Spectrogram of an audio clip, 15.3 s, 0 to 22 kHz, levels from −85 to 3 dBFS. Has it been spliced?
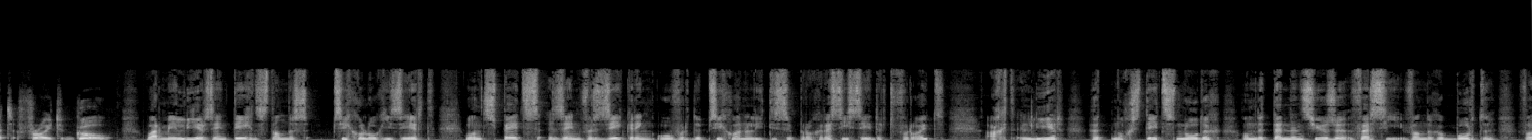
yes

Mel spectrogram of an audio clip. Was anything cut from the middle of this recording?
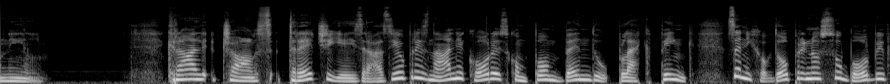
no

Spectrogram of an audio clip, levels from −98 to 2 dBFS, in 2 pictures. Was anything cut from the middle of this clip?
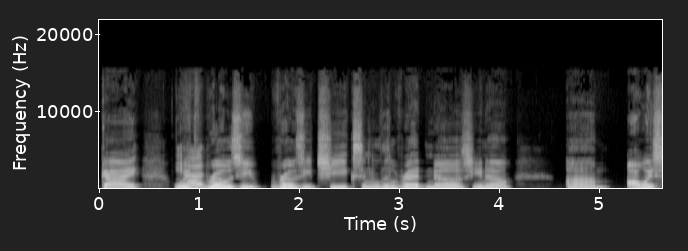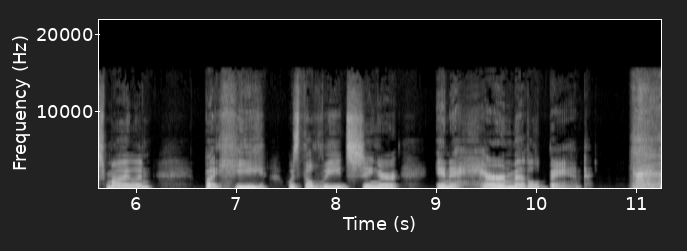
no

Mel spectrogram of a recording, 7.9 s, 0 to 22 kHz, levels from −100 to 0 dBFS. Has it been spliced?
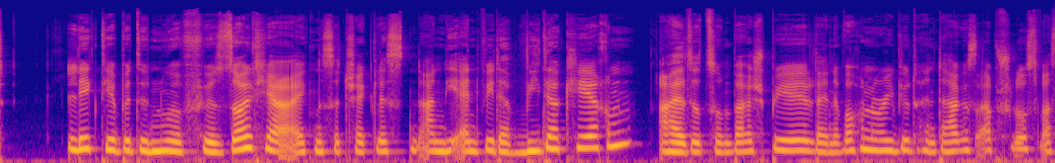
no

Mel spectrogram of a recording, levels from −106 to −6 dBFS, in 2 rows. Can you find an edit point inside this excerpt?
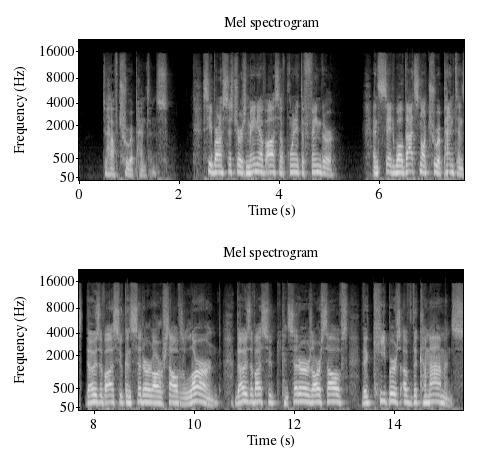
yes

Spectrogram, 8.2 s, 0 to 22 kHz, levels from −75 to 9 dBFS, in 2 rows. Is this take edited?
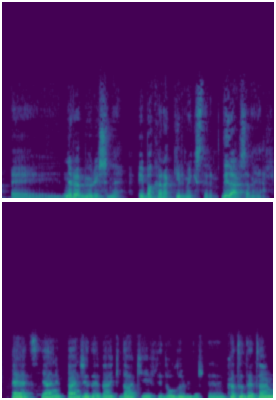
yes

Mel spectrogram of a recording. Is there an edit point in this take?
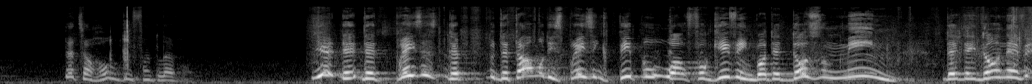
yes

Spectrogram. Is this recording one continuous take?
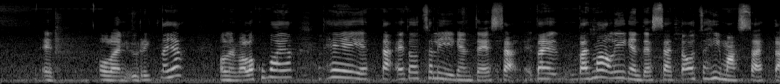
no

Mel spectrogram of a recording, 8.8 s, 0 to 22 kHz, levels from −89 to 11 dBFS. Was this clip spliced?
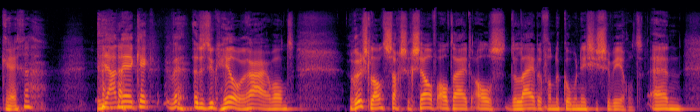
yes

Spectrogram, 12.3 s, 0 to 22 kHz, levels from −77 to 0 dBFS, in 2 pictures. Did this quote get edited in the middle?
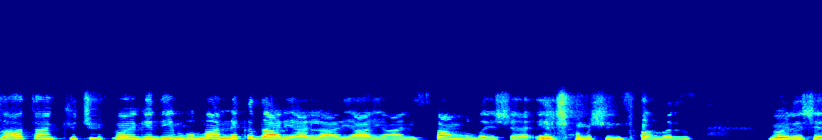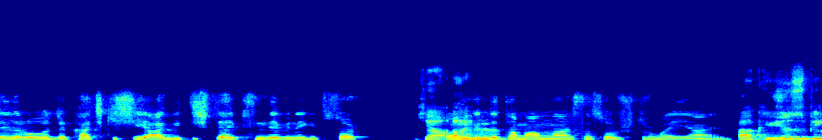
no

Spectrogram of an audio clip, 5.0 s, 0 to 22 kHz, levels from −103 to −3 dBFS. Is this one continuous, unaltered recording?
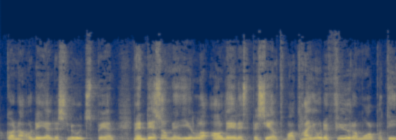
no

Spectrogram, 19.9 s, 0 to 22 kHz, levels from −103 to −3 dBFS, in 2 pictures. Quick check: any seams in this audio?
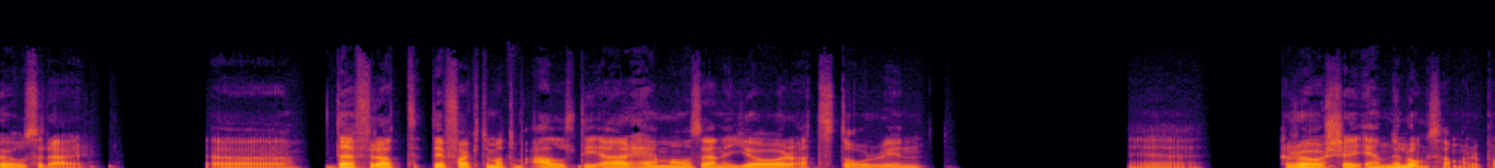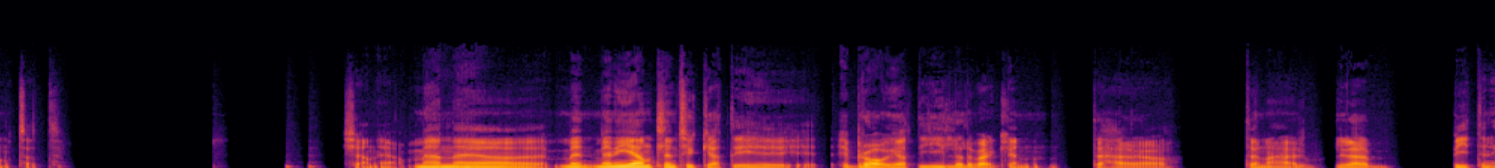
no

